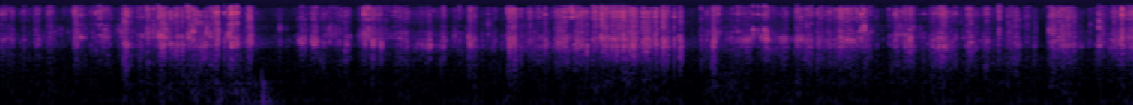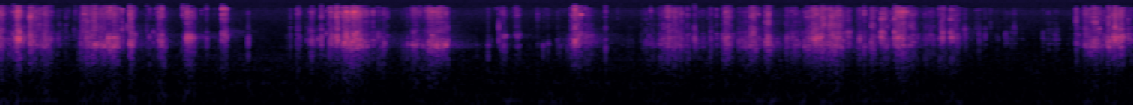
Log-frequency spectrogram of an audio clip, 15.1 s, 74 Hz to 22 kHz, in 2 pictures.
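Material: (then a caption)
Plastic. An orange and gold segmented 3D-printed PLA articulated slug toy is held between two hands and repeatedly pushed together and pulled apart. Its segments produce dense, rapid, bright clicking and crinkly rattling throughout, swelling and easing in bursts with almost no low end.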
